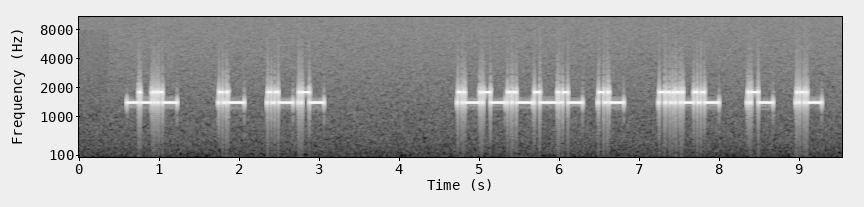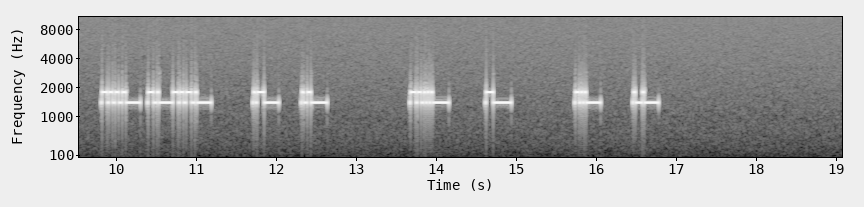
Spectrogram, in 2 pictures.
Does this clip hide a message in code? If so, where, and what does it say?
Yes: TTY/TDD text telephone tones (45.45 baud Baudot) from 0.6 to 16.8 s, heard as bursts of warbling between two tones, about 400 Hz shift, 1600 Hz centre. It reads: SPIEGELMAN DIED IN NEW YORK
